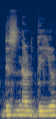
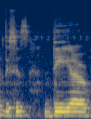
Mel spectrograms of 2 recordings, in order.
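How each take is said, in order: First: Their said as dee-yer, the wrong way. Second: Their said slowly as one syllable, dare; right their. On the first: Teacher showing students the wrong way to say their. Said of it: "हम दो तीन pronunciation आपको बता दें". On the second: Teacher showing students the right way to say their. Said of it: "ये मुंह बना के मत बोलिए देयर". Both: Shown as a demonstration.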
